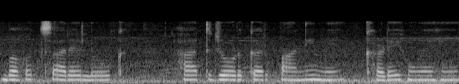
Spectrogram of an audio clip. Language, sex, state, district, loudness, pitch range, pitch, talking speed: Hindi, female, Bihar, Darbhanga, -20 LUFS, 200-215 Hz, 210 Hz, 145 wpm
